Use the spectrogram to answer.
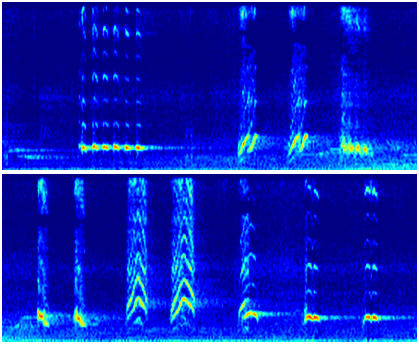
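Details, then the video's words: Greater green leafbird singing a training tutor song: a quick trill, then separate buzzy upslurred notes and high clear whistles spaced about half a second apart, ending on a steady whistled tone. "Lagunya Masuk ini Bos, Enak buat masteran"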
